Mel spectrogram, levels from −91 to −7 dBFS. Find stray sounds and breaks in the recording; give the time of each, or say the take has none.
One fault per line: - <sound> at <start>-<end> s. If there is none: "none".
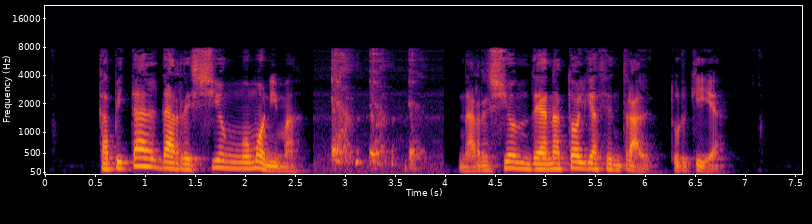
- cough at 2.8-3.8 s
